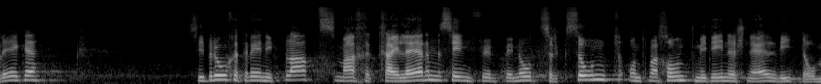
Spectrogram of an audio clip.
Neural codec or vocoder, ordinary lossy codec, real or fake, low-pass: autoencoder, 48 kHz, 32 numbers a frame, DAC-VAE, trained on Japanese speech; Opus, 16 kbps; fake; 14.4 kHz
